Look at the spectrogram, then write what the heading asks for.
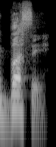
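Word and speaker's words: Bussey: On the ensuing kickoff, Terry Busy, busy, that's how you say it.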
